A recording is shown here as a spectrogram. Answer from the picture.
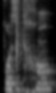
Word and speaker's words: Positran: So as Lucy has mentioned, I do run a company called Positran, and you can pronounce it as Positran and Positran as well.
